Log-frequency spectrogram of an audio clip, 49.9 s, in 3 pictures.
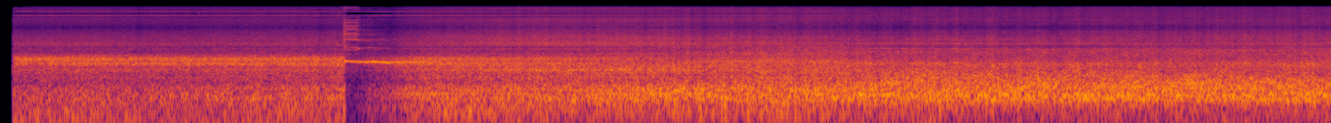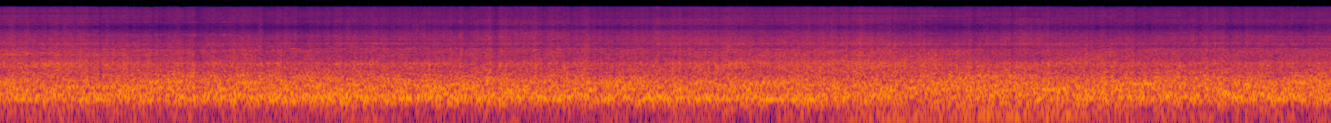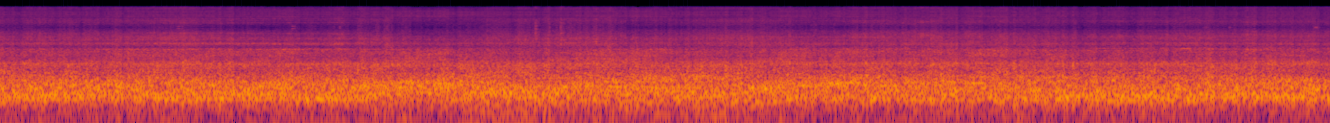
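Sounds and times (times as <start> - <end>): freight train rumbling past: 0.2 - 49.9
locomotive horn: 4.3 - 5.2.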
